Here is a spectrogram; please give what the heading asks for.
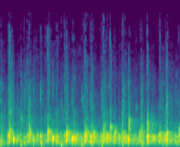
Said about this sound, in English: A hand of applause for YEEC Africa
